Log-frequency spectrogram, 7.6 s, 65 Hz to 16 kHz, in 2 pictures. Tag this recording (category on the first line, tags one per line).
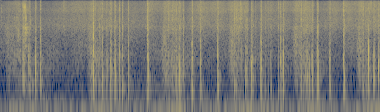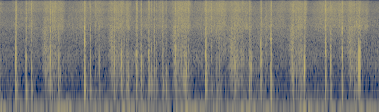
Sound effects > Human sounds and actions
crunchy
field-recording
footsteps
H1n
MovoX1mini
snow
walking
